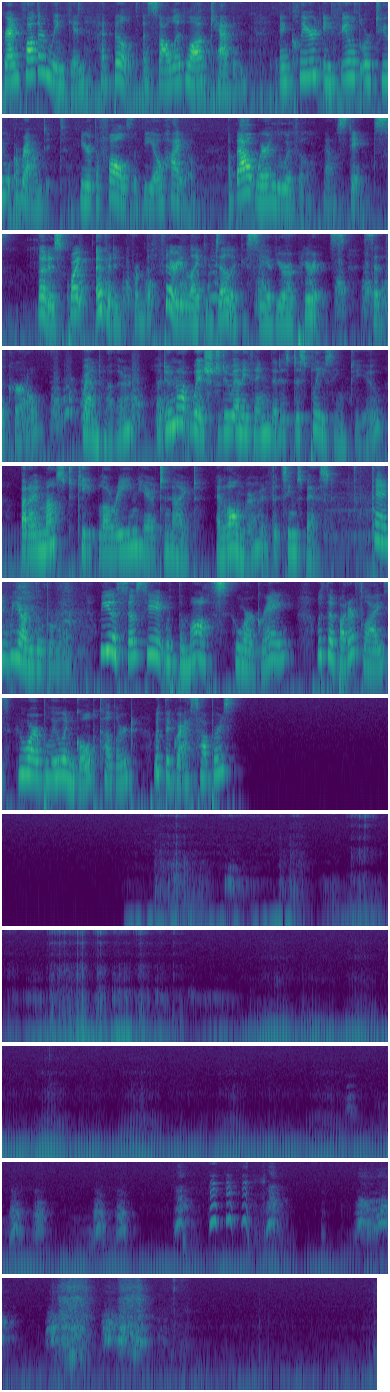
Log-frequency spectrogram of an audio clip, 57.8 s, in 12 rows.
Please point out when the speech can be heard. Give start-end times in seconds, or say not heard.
0.0-31.9.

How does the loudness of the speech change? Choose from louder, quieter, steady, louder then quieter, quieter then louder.
steady.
